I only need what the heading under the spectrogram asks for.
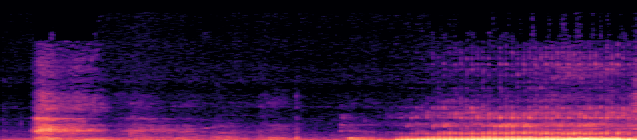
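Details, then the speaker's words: Six-month-old puppy snoring loudly, said to sound like a man: a loud, low, rattling snore fluttering steadily through a long breath after quieter breathing. "this is the human snoring dog got in that's crazy"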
